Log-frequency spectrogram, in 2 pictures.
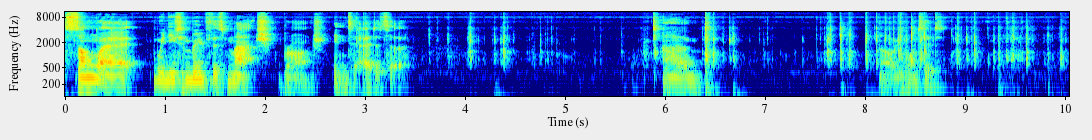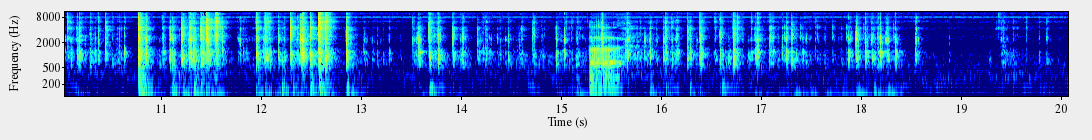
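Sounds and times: computer keyboard typing: 3.6s - 18.6s, 19.3s - 20.0s.

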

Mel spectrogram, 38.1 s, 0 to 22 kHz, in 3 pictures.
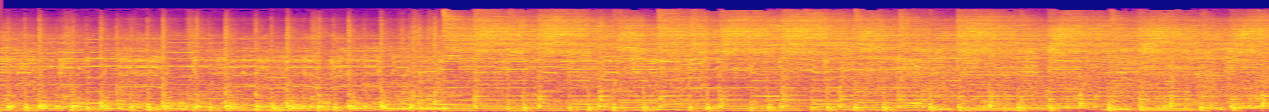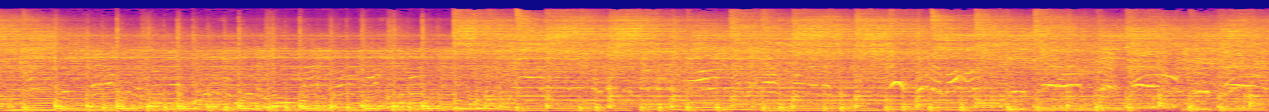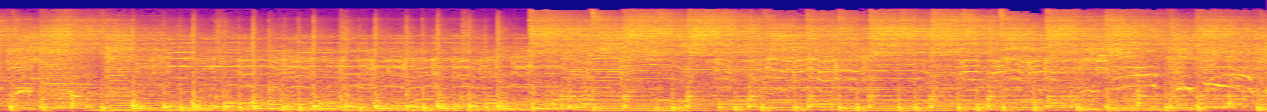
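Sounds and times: bass drum and snare beat: 0.0s - 38.0s
punk rock band playing live: 0.0s - 38.0s.

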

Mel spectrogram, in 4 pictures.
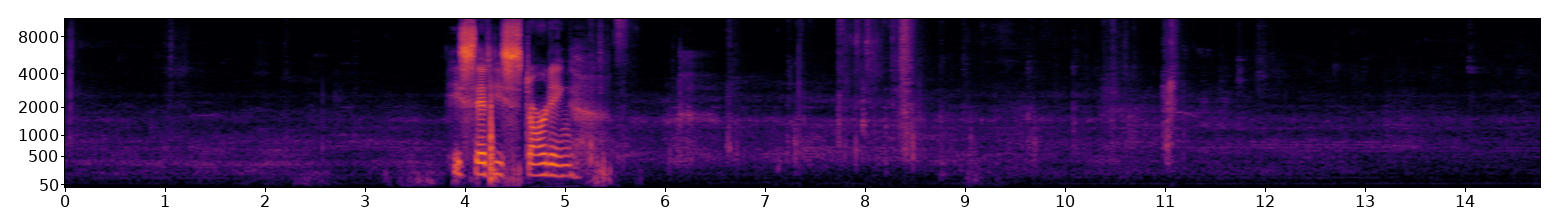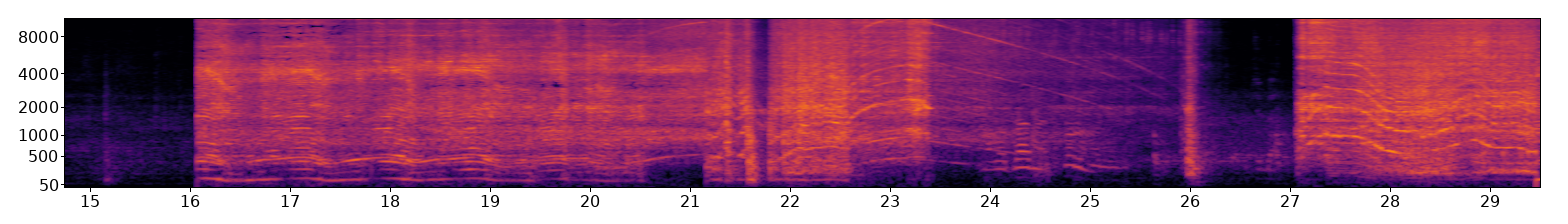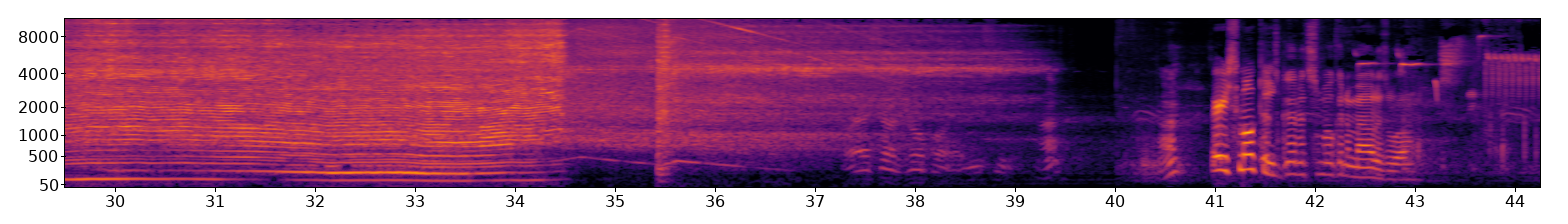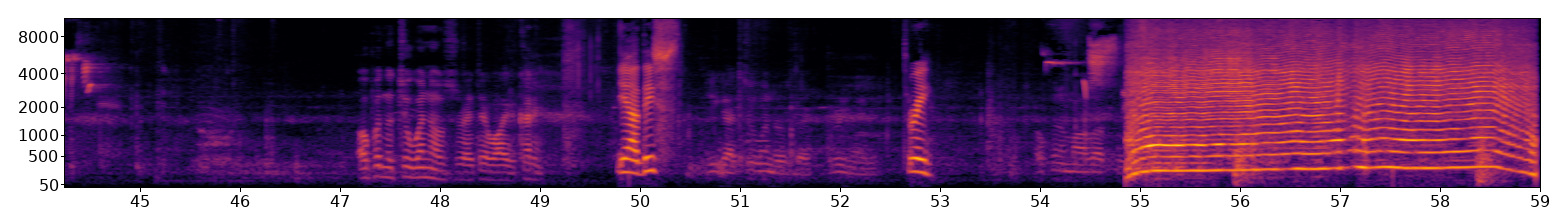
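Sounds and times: electric power saw cutting wood: 16.1s - 26.2s, 27.1s - 39.3s, 54.8s - 59.0s.

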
